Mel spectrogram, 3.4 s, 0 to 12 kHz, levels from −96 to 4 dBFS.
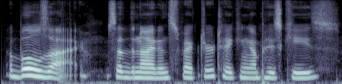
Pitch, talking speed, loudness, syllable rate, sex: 195 Hz, 195 wpm, -18 LUFS, 4.8 syllables/s, female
